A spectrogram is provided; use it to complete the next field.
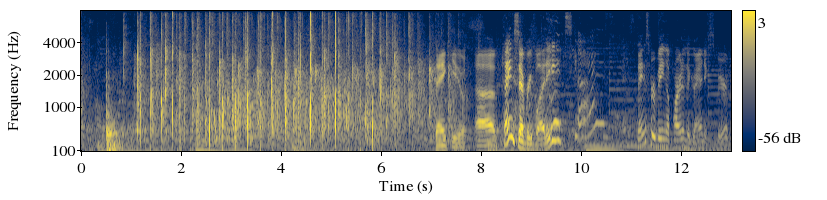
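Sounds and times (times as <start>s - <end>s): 
round of applause: 0.8s - 7.8s
speech: 7.1s - 10.2s, 11.1s - 13.0s.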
